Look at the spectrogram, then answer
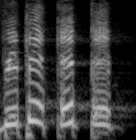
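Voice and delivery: high mock bleeping of a swear word; imitated censor beeps. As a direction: bleep it out with your voice, high and quick.

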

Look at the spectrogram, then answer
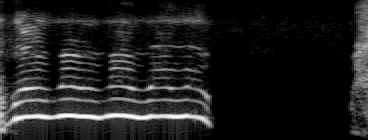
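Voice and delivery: high, loud police-siren wail; sing-song high siren noise; imitated siren. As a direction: whoop like a squad car siren. Imitating police sirens after lights everywhere.

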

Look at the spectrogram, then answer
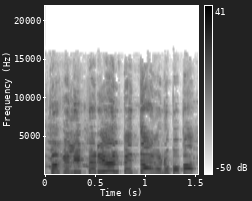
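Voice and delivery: extremely high, squeaky joke voice; squeaky mock proclamation. Friend repeating the Pentagon joke, very high squeaky proclamation.

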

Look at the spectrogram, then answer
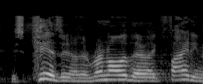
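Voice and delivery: mildly acted parental exasperation; fed-up parent. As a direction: complain like a parent over noisy kids. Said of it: "Parents, how many times you walk to and be like".

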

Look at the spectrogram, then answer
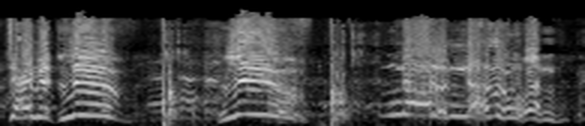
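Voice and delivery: a melodramatic mourner, squealing with laughter; mock anguished wail. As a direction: cry out to the heavens over the dead joke. Mock grief over a dead joke.

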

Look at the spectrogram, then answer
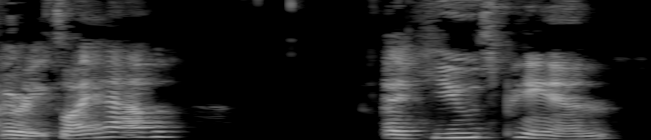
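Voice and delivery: ordinary talk

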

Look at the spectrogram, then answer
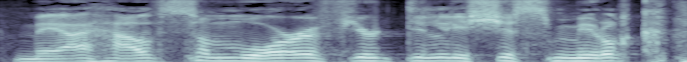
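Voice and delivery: slow, overdrawn German accent; exaggerated German accent. Shown as a demonstration. Demonstrating how hard to push it, exaggerated German accent. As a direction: stretch out every word in a German accent. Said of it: "to exaggerate that accent".

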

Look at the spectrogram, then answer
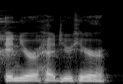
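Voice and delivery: usual speaking voice

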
